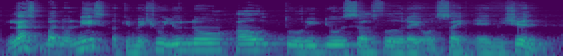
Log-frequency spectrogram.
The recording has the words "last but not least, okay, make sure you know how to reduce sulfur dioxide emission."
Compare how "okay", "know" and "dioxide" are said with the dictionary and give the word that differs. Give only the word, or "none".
dioxide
